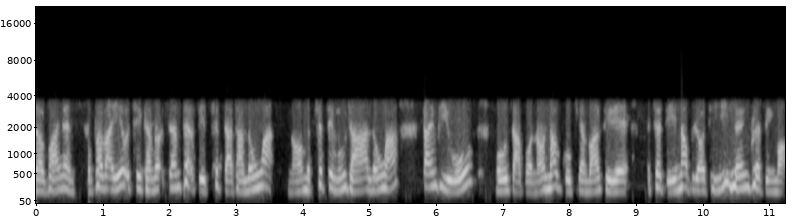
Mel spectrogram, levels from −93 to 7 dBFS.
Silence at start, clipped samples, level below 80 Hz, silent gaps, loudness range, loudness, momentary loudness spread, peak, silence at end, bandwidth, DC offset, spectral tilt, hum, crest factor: 0 s; under 0.1%; -80 dBFS; none; 1 LU; -22 LUFS; 5 LU; -6 dBFS; 0 s; 3.8 kHz; under 0.1%; -3 dB/octave; none; 16 dB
